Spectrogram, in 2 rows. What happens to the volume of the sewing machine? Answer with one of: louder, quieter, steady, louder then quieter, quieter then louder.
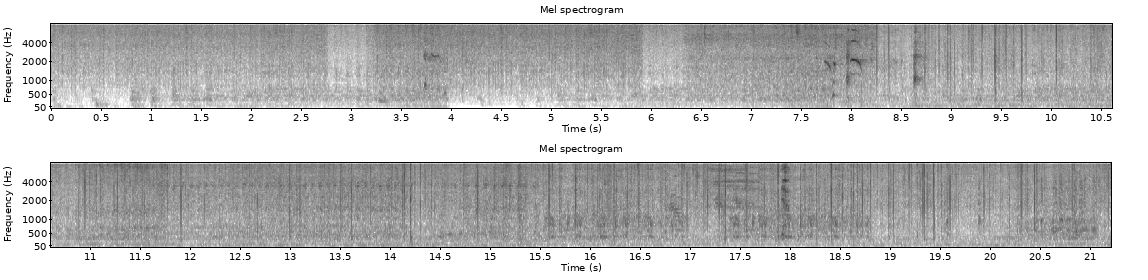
louder.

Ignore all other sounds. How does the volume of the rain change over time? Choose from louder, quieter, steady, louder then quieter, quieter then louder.
louder.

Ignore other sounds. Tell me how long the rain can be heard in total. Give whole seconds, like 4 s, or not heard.
21 s.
